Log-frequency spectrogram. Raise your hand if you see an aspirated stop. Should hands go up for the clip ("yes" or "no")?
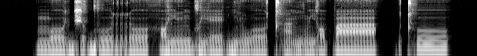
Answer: yes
